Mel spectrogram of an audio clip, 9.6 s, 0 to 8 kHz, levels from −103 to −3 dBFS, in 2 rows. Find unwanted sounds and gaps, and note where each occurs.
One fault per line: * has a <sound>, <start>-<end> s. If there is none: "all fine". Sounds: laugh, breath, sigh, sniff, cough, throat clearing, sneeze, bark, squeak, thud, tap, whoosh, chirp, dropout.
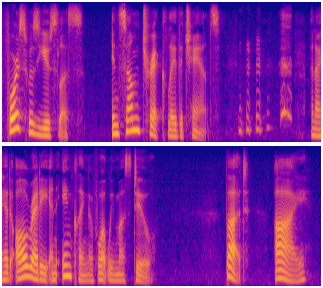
* has a laugh, 3.5-4.4 s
